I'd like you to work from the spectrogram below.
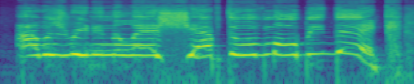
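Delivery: high mock voice; imitating Fauci. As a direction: quote him in a silly high voice. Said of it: "He goes".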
